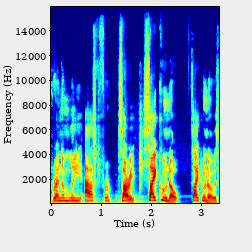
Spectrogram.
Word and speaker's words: Sykkuno: Sykkuno is how you pronounce it.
